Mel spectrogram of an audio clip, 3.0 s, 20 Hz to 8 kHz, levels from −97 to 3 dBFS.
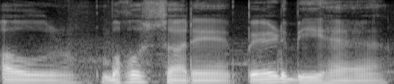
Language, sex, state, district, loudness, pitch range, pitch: Hindi, male, Uttar Pradesh, Saharanpur, -16 LUFS, 85-95 Hz, 90 Hz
